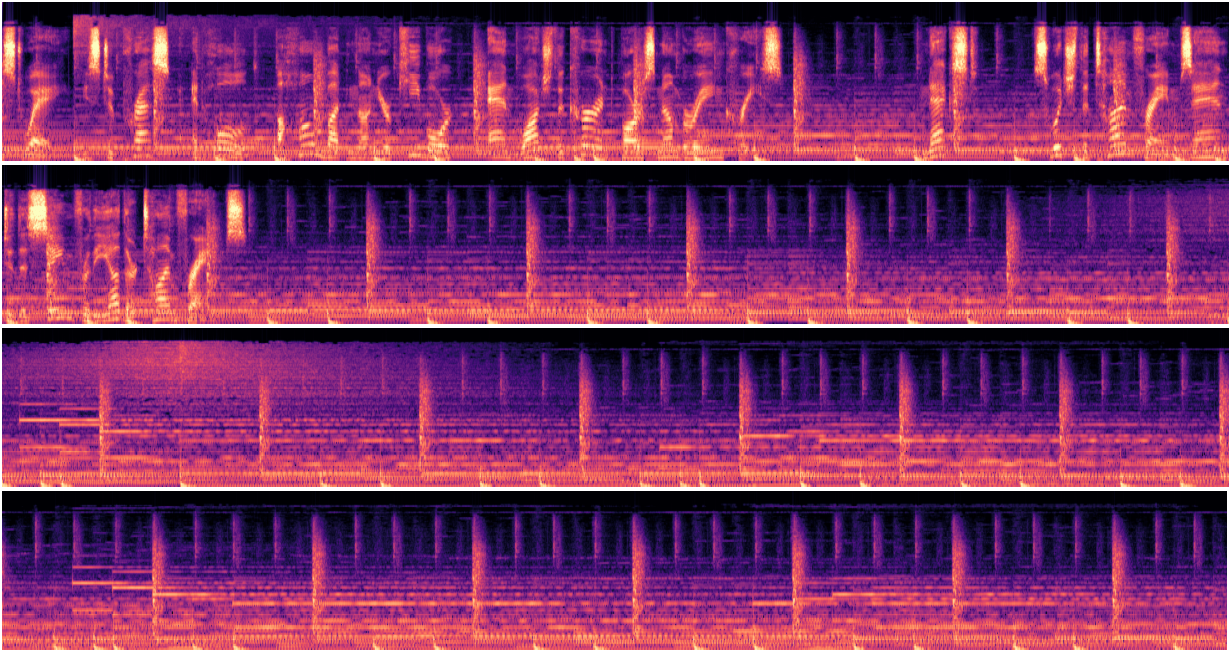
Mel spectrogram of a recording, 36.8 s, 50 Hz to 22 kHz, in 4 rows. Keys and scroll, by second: 11.9 Home, 30.5 Home.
